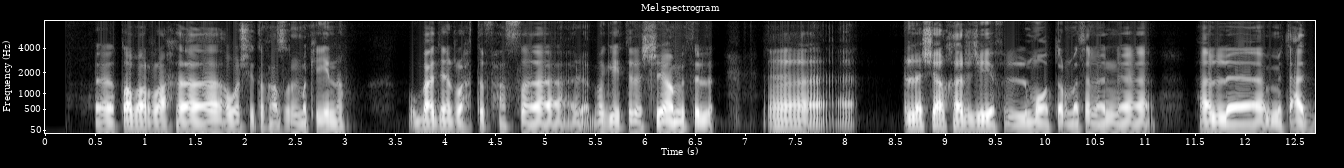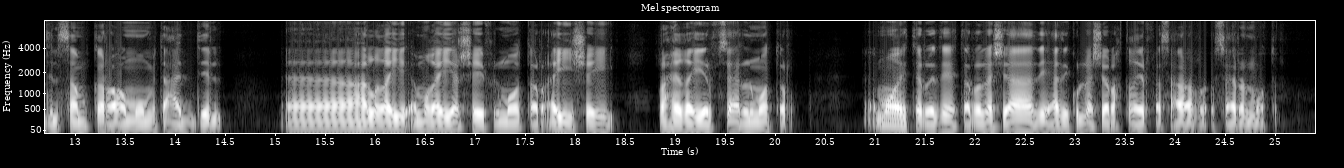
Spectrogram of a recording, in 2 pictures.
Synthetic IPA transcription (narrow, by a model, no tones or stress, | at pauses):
t̪ˤɑbʕɑnɾˤɑːħʔawːalʃiːt̪ɪfħɑsˤɪlmakiːna | wbaʕd̪eːnɾˤɑːħt̪ɪfħɑsˤ | baɡiːt̪ɪlʔaʃjaːʔmɪθl | ɪlʔaʃjaːʔɪlxaːɾɪd͡ʒɪjːafimoːt̪ʊɾˤmaθalan | halmʊt̪aʕad̪ːɪlsamkɑɾˤɑʔawmuːmʊt̪aʕad̪ːɪl | halɣamʊɣajːɪɾʃeːfilmoːt̪ʊɾˤʔajːʃeː | ɾˤɑːħjɣajːɪɾfi̥sɪʕɾɪlmoːt̪ʊɾˤ | mut̪ɪɾɪd̪eːt̪ɑɾˤɪlʔaʃjaːʔhaːðihaːðikʊlːʔaʃjaːʔɾˤɑːħt̪ɣajːɪɾfiʔasʕɑ̰ɾˤsɪʕɾɪlmoːt̪ʊ̥ɾˤ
